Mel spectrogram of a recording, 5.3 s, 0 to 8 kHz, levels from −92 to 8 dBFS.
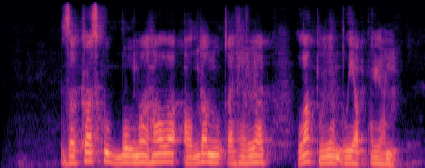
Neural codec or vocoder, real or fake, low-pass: codec, 24 kHz, 1 kbps, SNAC; fake; 7.2 kHz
